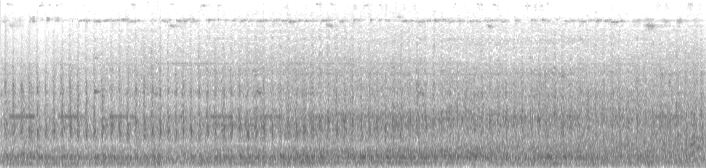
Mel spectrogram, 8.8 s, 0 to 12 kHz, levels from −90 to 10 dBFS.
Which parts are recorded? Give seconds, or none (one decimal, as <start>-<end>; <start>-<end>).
0.0-7.9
